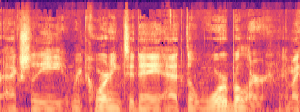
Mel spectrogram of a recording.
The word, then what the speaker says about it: Warbler: And we are actually recording today at the Warbler.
